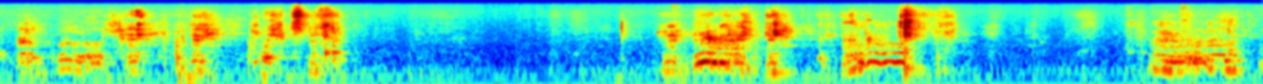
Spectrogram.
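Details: Pet Tibetan Terriers give throaty, low growls in clustered runs, with a quiet stretch of several seconds in the middle before the rumbling bursts resume, indoors.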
